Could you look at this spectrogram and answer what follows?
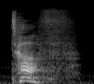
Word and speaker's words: tough: over dude tough again this GH is gonna sound as if the word it were an F tough very common word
